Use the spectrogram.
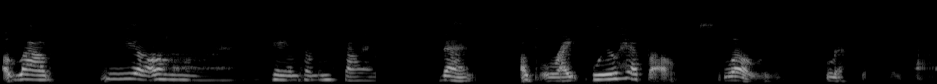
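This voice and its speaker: A woman narrating a children's storybook aloud as a teacher would, in a measured, expressive storytelling manner. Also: medium pitch, no room sound, muffled recording.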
